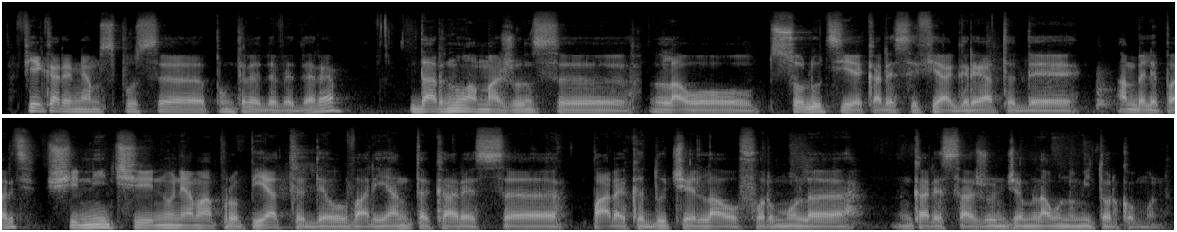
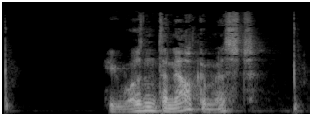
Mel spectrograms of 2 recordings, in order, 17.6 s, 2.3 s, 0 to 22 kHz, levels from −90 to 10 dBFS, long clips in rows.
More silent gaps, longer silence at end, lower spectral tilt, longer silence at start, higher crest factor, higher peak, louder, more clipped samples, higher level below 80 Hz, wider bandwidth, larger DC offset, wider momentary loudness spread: neither; about the same, 0.05 s vs 0.1 s; about the same, -4.5 dB/octave vs -4.5 dB/octave; second, 0.15 s vs 0.8 s; about the same, 20 dB vs 20 dB; about the same, -12 dBFS vs -10 dBFS; second, -32 LUFS vs -28 LUFS; neither; first, -54 dBFS vs -66 dBFS; about the same, 15.5 kHz vs 15.5 kHz; neither; second, 6 LU vs 17 LU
